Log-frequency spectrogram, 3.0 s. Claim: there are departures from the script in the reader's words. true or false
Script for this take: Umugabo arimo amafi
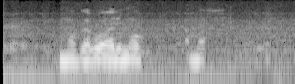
false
